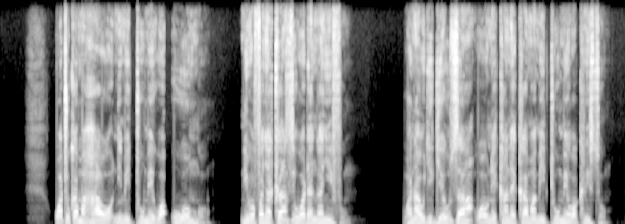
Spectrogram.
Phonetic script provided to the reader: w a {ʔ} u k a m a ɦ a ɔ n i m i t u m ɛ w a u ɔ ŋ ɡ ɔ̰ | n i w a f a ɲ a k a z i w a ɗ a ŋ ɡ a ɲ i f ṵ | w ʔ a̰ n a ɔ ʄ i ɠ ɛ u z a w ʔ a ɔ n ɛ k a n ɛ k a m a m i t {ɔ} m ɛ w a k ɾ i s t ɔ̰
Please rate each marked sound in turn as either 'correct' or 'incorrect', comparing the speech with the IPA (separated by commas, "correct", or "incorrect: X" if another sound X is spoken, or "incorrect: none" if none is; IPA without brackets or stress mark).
incorrect: t, incorrect: u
